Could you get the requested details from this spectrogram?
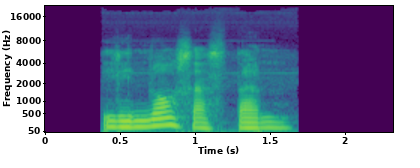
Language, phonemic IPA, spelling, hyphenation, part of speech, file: Greek, /liˈnosastan/, λυνόσασταν, λυ‧νό‧σα‧σταν, verb, El-λυνόσασταν.ogg
- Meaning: second-person plural imperfect passive indicative of λύνω (lýno)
